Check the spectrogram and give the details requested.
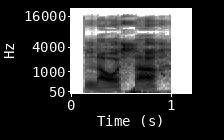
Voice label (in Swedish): "lasar", skanskaord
